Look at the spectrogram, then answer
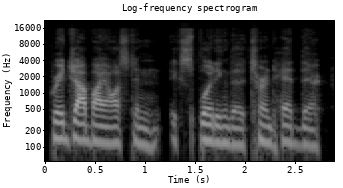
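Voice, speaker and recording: Man, medium pitch, dry sound, casual basketball commentator, partisan, reactive, informal play-by-play. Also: fairly even intonation, moderate pace, a bit bright, no room sound. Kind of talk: casual fan-style live basketball commentary.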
